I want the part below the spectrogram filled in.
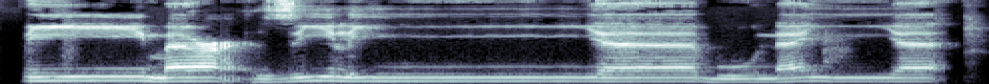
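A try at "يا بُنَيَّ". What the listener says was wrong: Ya, itu ya lumayan. Kemudian ya tasdid itu ditambah nabar. Ya bunayya. Ya bunai.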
